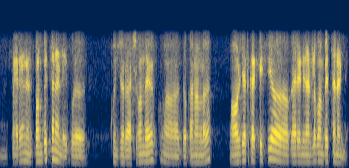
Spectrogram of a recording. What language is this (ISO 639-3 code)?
tel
